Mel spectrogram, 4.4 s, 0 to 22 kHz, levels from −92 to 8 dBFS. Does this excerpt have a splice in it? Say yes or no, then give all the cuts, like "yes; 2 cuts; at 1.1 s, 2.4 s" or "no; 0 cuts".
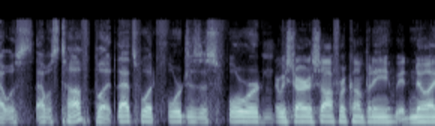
yes; 2 cuts; at 1.1 s, 2.9 s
